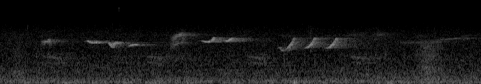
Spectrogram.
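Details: Japanese paradise flycatcher, recorded 7 May 2012 while flycatching nonstop from morning to evening, gives short, thin, high whistled notes, some doubled or tripled, over steady outdoor hiss.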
